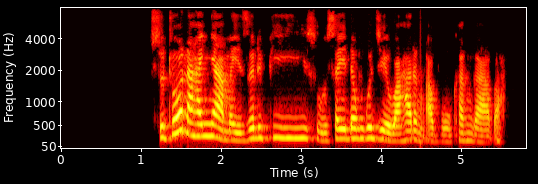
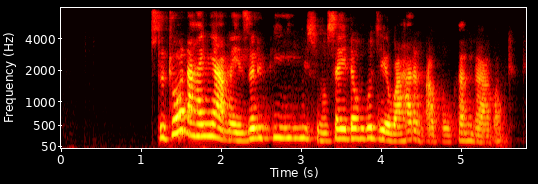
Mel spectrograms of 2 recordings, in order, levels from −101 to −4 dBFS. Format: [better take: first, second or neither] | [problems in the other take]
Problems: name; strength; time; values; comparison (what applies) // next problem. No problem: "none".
first | noise reduction (neural mask model DeepFilterNet 3)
